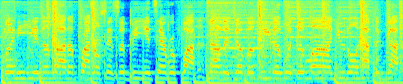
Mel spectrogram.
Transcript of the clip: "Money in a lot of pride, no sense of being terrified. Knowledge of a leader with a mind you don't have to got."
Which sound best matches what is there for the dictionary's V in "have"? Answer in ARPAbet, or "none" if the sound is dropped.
F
